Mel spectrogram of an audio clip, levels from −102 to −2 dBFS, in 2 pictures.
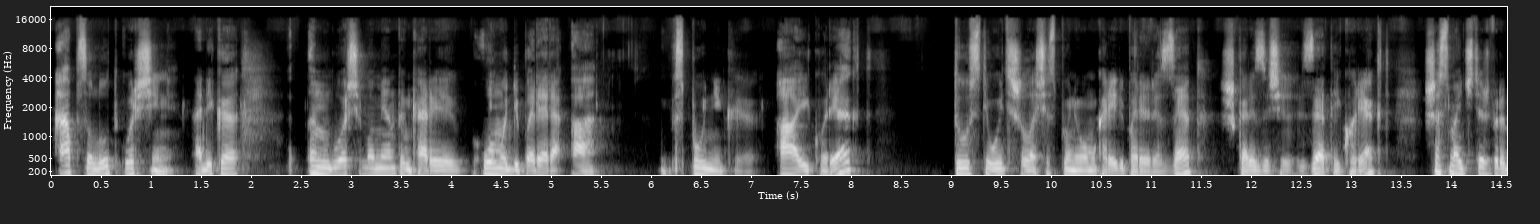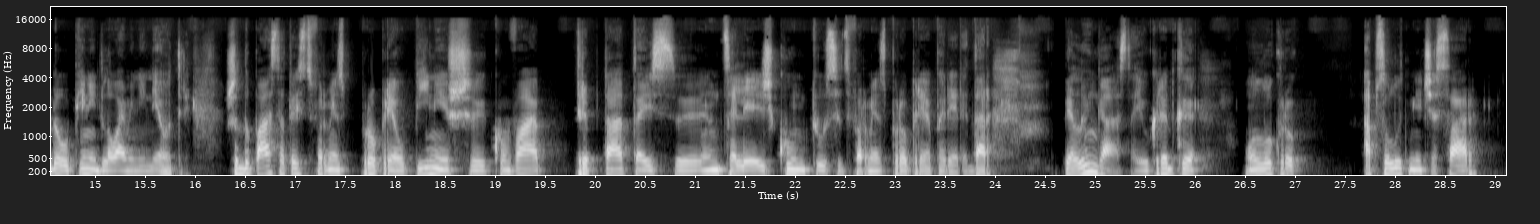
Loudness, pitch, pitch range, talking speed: -22 LUFS, 115 Hz, 105-135 Hz, 165 wpm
